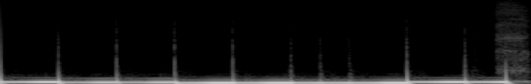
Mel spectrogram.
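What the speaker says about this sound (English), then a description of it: "The next sound that we have here is the bass, which sounds like this." Simple synth bass line from an atmospheric house track: deep, smooth sustained notes change in a steady repeating pattern, each change marked by a soft click, playing loud and alone.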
